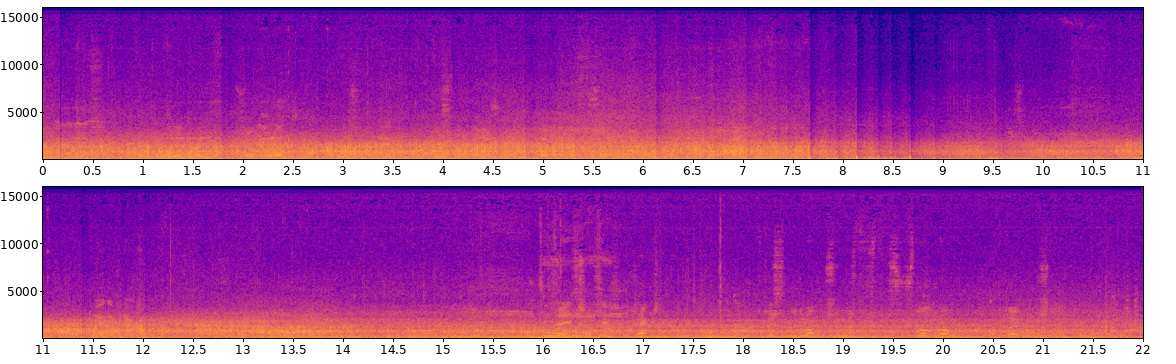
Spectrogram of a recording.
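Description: Car cabin noise while driving: a steady low engine and road rumble with tyre noise, louder in the first half and easing off after about twelve seconds.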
